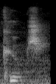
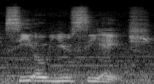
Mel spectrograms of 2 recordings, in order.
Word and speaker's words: Couch: There's a there's a popular street in Portland called Cooch Street. And if you're a local to Portland, you know about Cooch Street because everyone calls it Cooch Street. Um, but it's actually it's spelled Couch. C O U C H. So, like out oftowners when they visit Portland, they call it Couch Street because it looks like it should say couch, but locals call it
